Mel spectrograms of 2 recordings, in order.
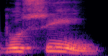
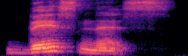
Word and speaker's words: business: the most important word it's not busing it's business repeat please Lis business yes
